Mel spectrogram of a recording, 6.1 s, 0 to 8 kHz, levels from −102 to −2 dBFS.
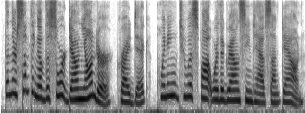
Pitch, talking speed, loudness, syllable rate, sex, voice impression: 255 Hz, 215 wpm, -15 LUFS, 5.1 syllables/s, female, feminine, adult-like, tensed, powerful, bright, clear, friendly, lively, intense, sharp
